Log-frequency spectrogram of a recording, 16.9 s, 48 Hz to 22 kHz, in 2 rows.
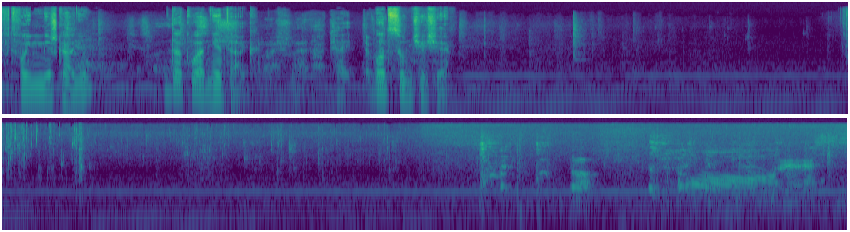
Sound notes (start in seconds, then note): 10.1 fizzing and hissing; 13.2 coughing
